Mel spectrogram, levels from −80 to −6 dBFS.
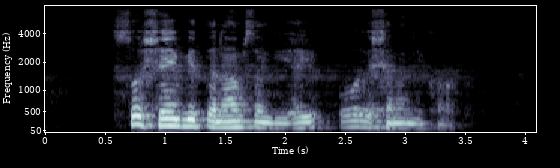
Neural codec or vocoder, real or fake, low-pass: none; real; 7.2 kHz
